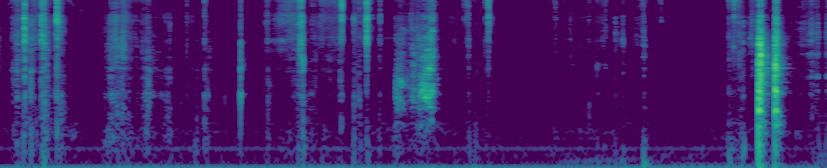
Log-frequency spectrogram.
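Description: Trading card and clear plastic card holder being handled: scattered rustles and small plastic clicks, with a louder cluster of sharp clicks near the end.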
